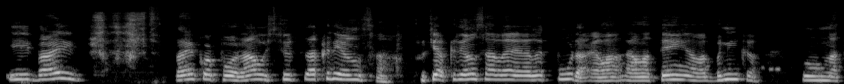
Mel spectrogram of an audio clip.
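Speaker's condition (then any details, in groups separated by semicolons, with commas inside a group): Parkinson's disease; Parkinson's disease diagnosed 17 years ago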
